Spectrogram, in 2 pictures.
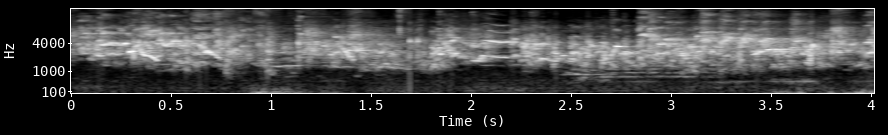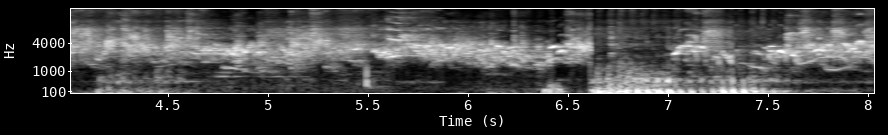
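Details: Budgerigar pairs exchanging chatter: sustained scratchy warbling and chirps, with a few soft thumps and a low rumbling burst near the end, possibly wing flutter.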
